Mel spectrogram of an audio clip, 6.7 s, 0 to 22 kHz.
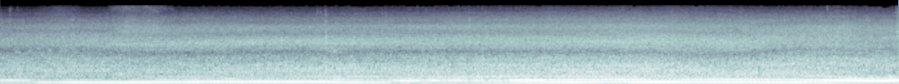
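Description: A supercar, likely a Porsche 911 GT3 RS, pulling in at a Cowbridge Cars & Coffee meet, its engine droning loudly with wavering pitch as it idles and creeps closer.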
